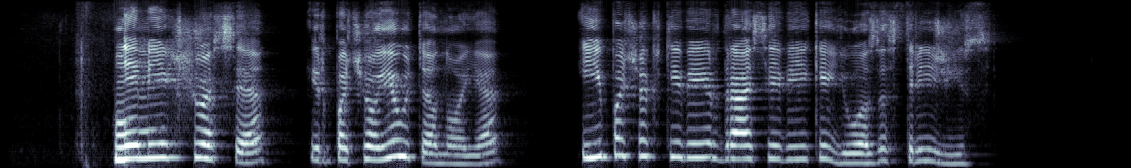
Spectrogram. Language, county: Lithuanian, Utena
